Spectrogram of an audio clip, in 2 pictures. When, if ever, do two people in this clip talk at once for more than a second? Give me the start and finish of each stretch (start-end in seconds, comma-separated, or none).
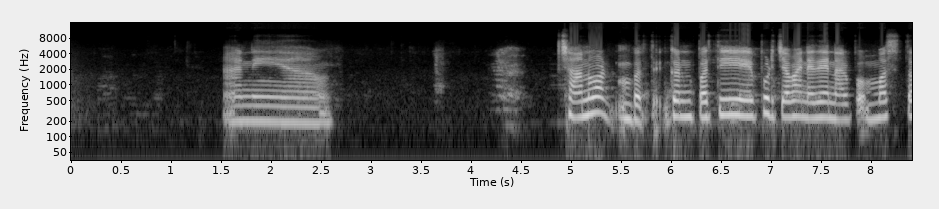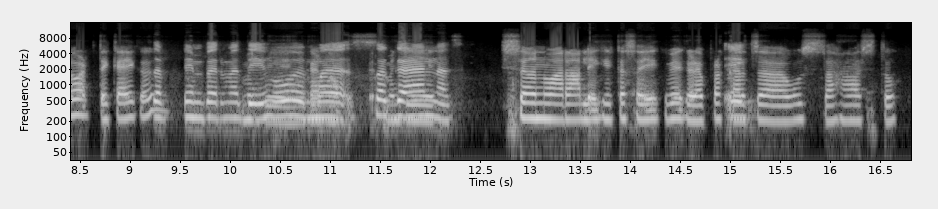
none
